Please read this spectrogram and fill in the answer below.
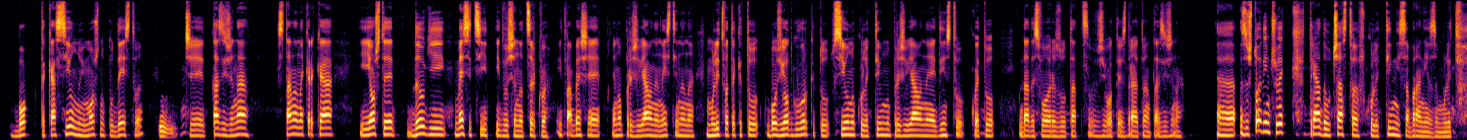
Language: Bulgarian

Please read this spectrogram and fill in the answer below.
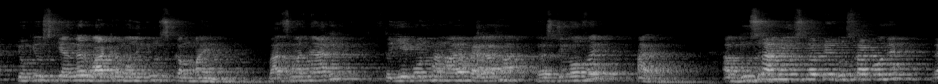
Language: Hindi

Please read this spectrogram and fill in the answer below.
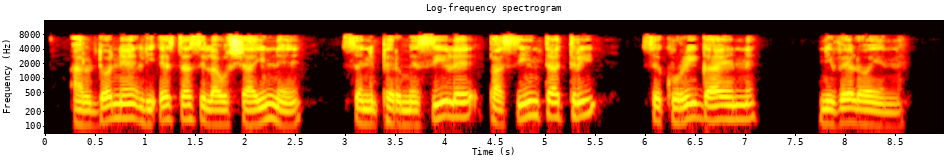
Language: Esperanto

